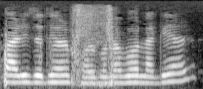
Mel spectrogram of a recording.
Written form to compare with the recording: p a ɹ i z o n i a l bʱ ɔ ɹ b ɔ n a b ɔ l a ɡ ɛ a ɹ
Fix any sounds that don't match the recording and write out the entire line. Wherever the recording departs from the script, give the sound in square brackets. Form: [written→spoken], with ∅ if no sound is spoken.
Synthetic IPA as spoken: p a ɹ i z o [n→d] i a [l→ɹ] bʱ ɔ ɹ b ɔ n a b ɔ l a ɡ ɛ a ɹ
